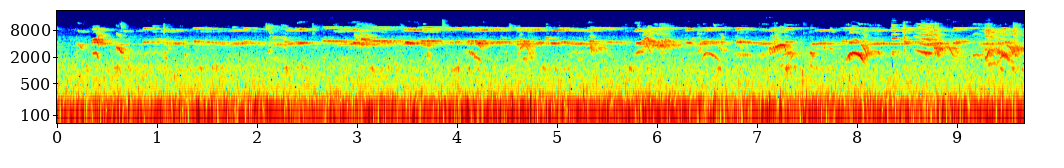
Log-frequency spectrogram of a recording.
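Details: Flock of parrots chattering while feeding on grains in a Bangalore park, Karnataka, India; continuous overlapping shrill chirps and sharp downward-sweeping calls, with a constant low hum of outdoor noise.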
